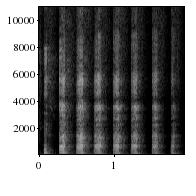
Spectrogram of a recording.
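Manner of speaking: short helpless laugh. Real, not acted. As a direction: giggle fading out. Laughs at own misreading.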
